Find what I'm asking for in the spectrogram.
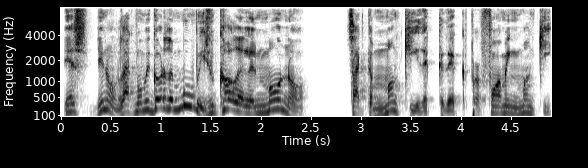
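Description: A man talks with vocal fry and very wide pitch swings. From Cuba. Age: 60s. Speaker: actor. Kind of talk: interview.

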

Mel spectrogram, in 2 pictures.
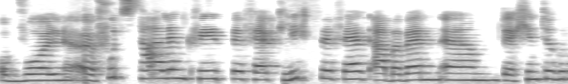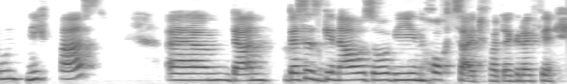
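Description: A high-pitched woman speaks in a Russian accent at a very slow pace. Her loudness stays very even while her pitch varies in an ordinary way. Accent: Russian-sounding foreign accent in German. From Belarus (Minsk). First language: Russian or Belarusian (speaking German). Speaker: food photographer. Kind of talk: podcast interview. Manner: halting, many fillers.

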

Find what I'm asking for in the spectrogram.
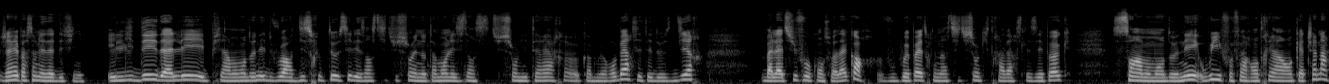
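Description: A woman at a very fast pace, fairly low in pitch, with fairly even intonation, on a very clean recording with a silent background. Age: 20s. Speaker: sex educator and author. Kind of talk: interview. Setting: studio. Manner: hesitant, many fillers.

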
